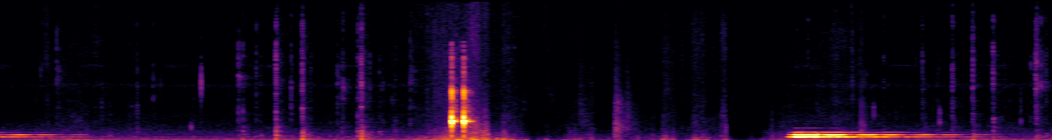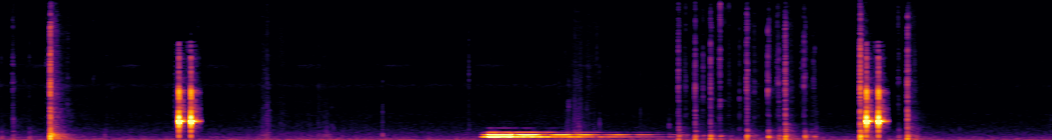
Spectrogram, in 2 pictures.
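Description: A repeating pair of electronic sounds: three times a soft held tone that fades over about two seconds, each followed a few seconds later by a sharp bright click, over faint taps of a laptop keyboard.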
